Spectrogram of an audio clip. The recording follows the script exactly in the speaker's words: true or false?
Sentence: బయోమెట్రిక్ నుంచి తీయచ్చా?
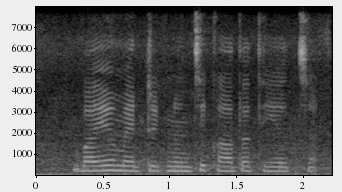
false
